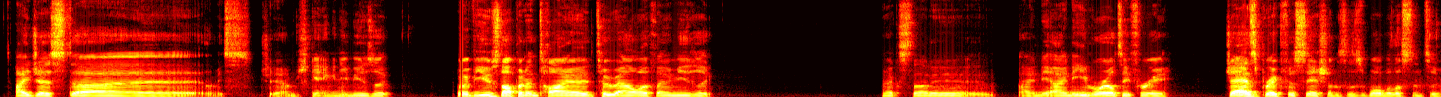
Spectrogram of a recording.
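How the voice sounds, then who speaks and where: Speaking in a New Zealand accent, a man with a fairly low pitch keeps a moderate pace and ordinary pitch variation, with long, frequent pauses and big swings in loudness. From New Zealand, North Island. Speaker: game developer streamer. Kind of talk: casual live-stream coding chat. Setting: live stream with music playing. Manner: halting, many fillers and restarts.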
